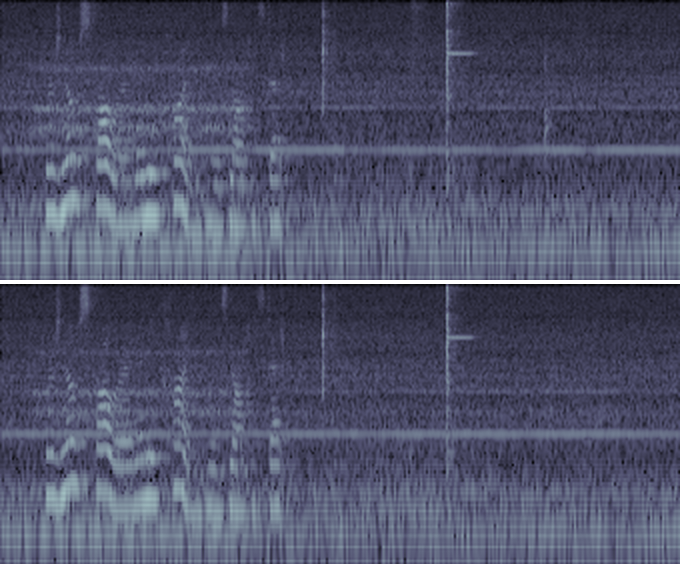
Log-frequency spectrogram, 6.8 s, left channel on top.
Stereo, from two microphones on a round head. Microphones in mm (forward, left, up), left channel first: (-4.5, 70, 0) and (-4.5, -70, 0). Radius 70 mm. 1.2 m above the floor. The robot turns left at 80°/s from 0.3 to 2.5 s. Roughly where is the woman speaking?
Ahead.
